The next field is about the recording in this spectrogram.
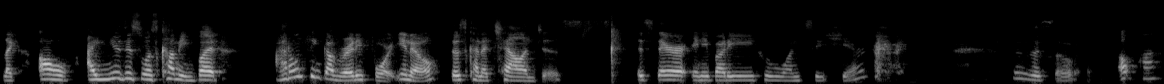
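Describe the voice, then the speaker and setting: A woman's voice: medium pitch, measured pace, highs cut off. Chatty woman hosting a casual discussion. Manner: chatty, many fillers, laughs often. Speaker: workshop moderator. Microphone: video call.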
